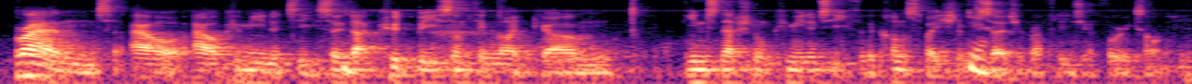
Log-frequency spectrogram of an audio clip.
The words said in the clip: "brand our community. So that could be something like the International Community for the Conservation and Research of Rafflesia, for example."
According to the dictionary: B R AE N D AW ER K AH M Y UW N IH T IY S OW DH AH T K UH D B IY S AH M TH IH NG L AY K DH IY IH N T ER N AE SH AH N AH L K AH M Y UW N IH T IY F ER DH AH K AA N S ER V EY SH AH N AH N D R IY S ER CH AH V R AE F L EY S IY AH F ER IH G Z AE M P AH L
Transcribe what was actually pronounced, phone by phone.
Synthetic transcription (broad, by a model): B R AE N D AW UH K AH M Y UW N IH T IY S OW DH AH T K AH D B IY S AH M TH IH NG L AY K DH IY IH N T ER N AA SH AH N AH L K AH M Y UW N IH T IY F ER DH AH K AA N S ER V EY SH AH N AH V R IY S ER CH AH V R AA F L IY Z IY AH F ER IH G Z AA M P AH L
